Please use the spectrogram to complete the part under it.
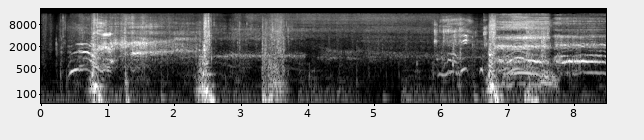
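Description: A club thuds heavily into a body.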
